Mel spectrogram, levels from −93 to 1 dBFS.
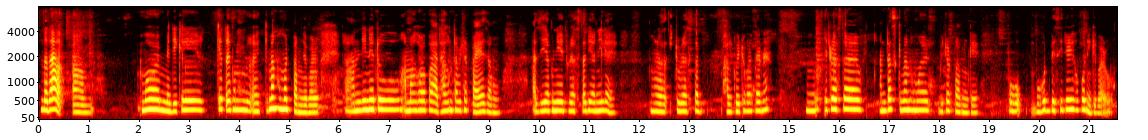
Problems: background sounds at intervals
